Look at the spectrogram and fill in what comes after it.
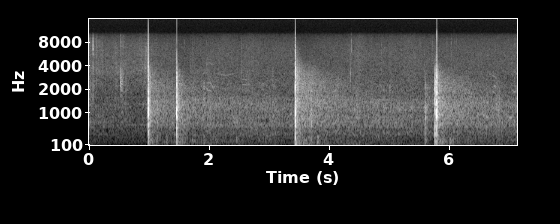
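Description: Aerial firework shells bursting: five sharp booms, a pair about a second in, one about three and a half seconds in and a close pair near the end, each trailing off in an echo.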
